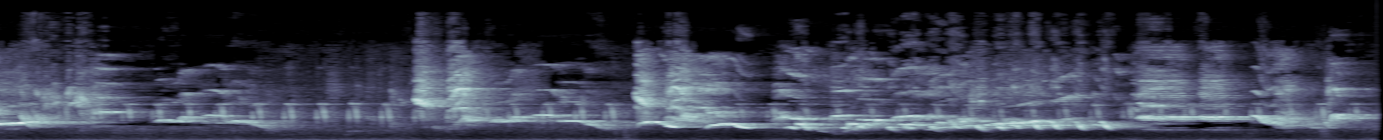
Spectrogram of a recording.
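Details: Oriental magpie-robin song played as a lure: clear, loud whistled phrases sliding down, then dense chattering trills and scratchy notes, high-pitched and continuous, with brief pauses between bursts.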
